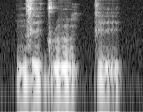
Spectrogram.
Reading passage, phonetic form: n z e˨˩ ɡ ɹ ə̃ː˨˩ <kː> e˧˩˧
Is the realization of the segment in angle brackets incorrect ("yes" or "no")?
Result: no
